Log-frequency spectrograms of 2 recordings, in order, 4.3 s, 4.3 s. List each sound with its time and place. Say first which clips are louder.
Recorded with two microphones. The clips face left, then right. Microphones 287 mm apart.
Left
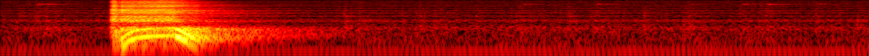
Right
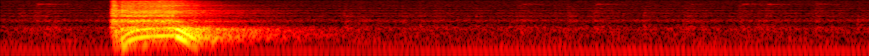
0.6 s a drill: left 3 dB; 15° left (ahead or behind), 0.7 m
